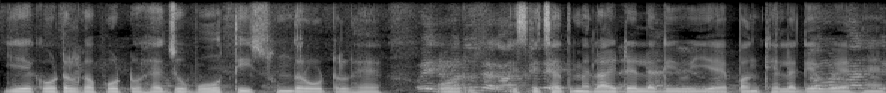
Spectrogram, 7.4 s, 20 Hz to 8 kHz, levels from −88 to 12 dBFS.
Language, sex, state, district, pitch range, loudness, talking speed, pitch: Hindi, male, Rajasthan, Bikaner, 105-110 Hz, -18 LUFS, 195 wpm, 105 Hz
